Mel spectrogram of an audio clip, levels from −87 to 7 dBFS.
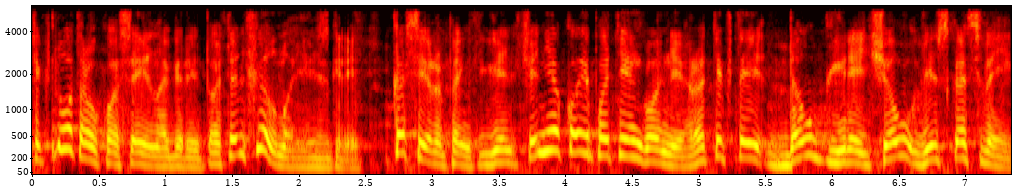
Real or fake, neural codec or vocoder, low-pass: fake; codec, 16 kHz, 16 kbps, FreqCodec, smaller model; 5.4 kHz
